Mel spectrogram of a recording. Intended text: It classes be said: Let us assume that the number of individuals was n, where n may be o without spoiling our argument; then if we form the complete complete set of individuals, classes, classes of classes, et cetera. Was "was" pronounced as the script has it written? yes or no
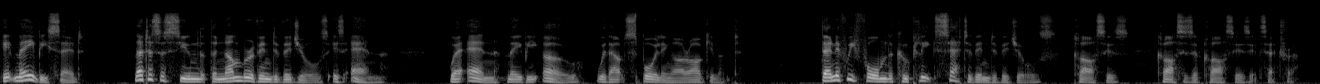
no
